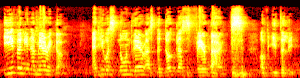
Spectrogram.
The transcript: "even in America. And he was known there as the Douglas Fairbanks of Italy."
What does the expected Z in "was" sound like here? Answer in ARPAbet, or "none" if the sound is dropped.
S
